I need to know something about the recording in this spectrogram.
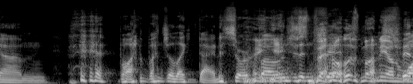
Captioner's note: laughs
